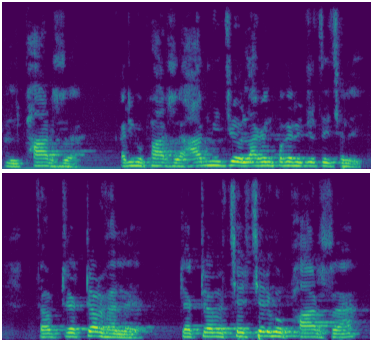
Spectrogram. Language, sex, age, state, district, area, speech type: Maithili, male, 60+, Bihar, Samastipur, rural, spontaneous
